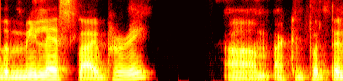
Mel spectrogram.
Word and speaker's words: MILES: And it's not Miles, they pronounce it Miles because this is from a Spanish group, Miles Library of Stellar Spectra.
